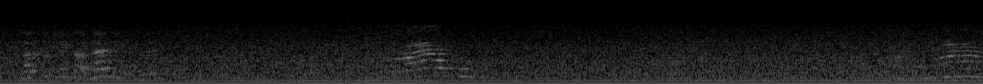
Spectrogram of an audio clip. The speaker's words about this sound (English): For more, we go live to our Zurich bureau chief, world's hungriest cat.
